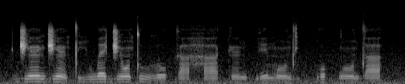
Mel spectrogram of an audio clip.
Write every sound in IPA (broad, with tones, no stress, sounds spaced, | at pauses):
d͡ʒ ɛ̃˦ d͡ʒ ɛ̃˦˨ t i˨˦ w ɛ˦ d͡ʒ ɔ̃˦ t u˦˨ l o˧ k a˨ h a˨ k ɛ̃˨ ɡ͡b e˨˦ m ɔ̃˧ d i˧ ɡ͡b o˦ ɡ͡b ɔ̃˧ d a˦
